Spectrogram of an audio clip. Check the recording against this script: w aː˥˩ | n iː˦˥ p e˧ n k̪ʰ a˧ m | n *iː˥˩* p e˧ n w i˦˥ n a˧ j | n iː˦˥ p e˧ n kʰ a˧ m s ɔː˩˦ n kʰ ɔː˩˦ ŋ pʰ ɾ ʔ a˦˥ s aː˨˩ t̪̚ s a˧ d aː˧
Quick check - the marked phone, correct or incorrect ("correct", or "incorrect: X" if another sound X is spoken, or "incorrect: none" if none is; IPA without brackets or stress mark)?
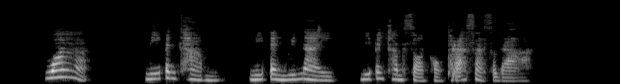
incorrect: iː˦˥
